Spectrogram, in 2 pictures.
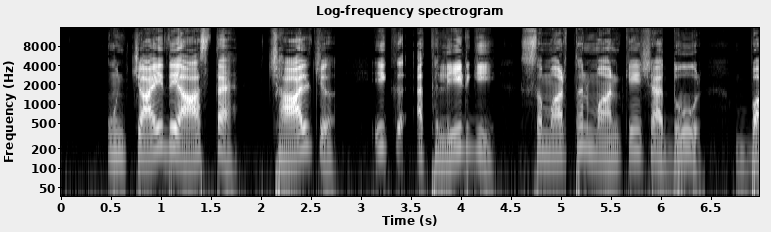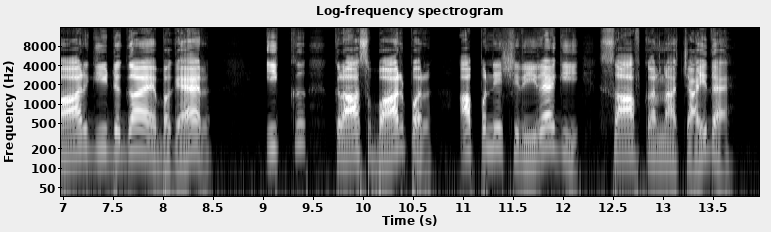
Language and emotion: Dogri, neutral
